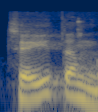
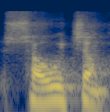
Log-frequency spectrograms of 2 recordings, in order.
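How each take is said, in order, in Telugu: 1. ఈ పదం 'ch' శబ్దంతో మొదలవుతుంది. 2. ఈ పదం 'sh' శబ్దంతో మొదలవుతుంది. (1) "చైతం కాదు"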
